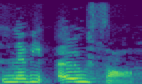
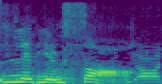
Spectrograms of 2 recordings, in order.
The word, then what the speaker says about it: Leviosa: someone's eye out besides you're saying it wrong it's Levi Oar not levos you do it then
